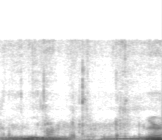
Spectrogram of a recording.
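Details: Loud pigeons in a winter sheep barn start calling again after a person speaks; soft low coos swell and fade, ending in a stronger coo, with a woman's voice briefly heard.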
